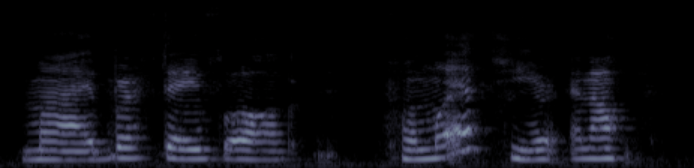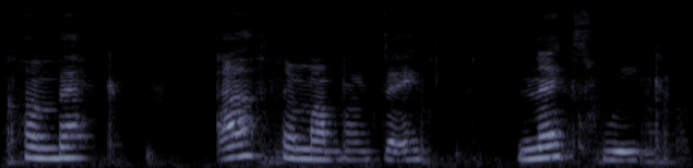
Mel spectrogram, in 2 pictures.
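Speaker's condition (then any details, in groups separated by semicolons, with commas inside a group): Cerebral palsy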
